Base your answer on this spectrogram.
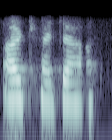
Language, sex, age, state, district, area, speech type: Marathi, female, 30-45, Maharashtra, Ahmednagar, urban, conversation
